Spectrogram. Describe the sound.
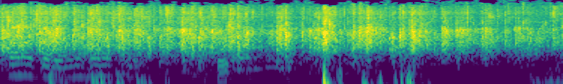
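An audience in a church applauds, a dense, steady wash of clapping that lasts the whole few seconds, with voices calling out underneath and one sharp louder thump partway through.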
